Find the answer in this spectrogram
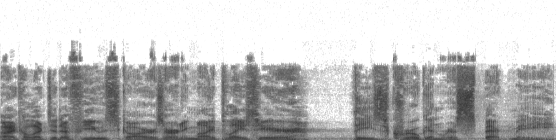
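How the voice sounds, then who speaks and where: A man's growling put-on character voice, very deep and low, with lively intonation at a fairly slow pace, against clear background noise. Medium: video game. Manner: gruff, laughing, eager for a fight.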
